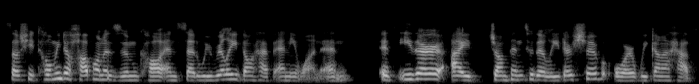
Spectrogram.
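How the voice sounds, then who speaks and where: This applicant speaks at medium pitch and a little fast, answering interview questions with earnest, conversational ease. She's a woman in her twenties from Taipei and Hong Kong, captured on dull, lo-fi audio.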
